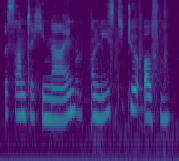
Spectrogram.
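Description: A woman's voice: medium pitch, steady tone, measured pace, a little mellow, a little hiss or hum. A woman narrating a scripted fairy tale as the storyteller of a children's radio play.

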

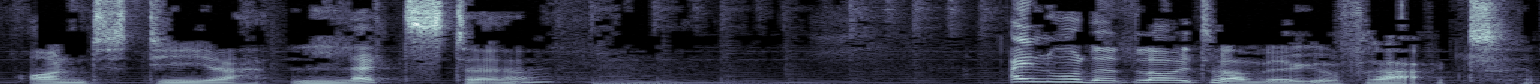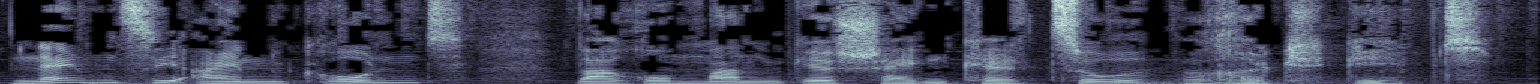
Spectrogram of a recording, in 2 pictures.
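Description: A man's voice: medium pitch, very animated, slow pace, darkish tone, faint music behind. A man hosting a quiz, moderating a game show and explaining questions and points.

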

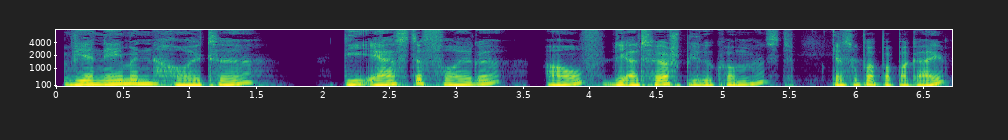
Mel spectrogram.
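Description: A man's voice: fairly high pitch, sing-song, a little slow, warm tone, slightly rough, no echo, clean studio sound. A man, chatting casually as a podcast co-host. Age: 50s. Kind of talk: casual chat about audio dramas.

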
